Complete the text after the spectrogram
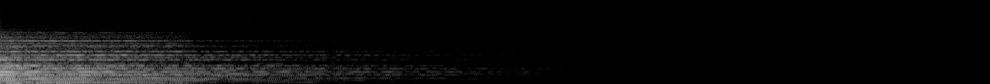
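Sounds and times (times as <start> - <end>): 
ambient music: 0.0 - 5.6.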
